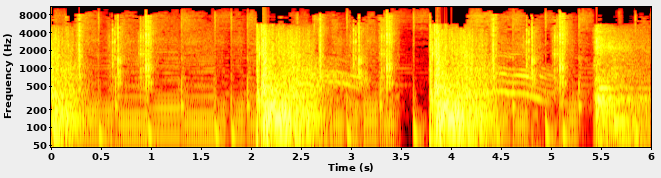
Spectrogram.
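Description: Shotgun fire in a video game booms over loud, driving game music, with a few heavy blasts standing out among many sharp percussive hits.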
